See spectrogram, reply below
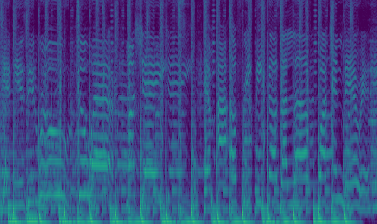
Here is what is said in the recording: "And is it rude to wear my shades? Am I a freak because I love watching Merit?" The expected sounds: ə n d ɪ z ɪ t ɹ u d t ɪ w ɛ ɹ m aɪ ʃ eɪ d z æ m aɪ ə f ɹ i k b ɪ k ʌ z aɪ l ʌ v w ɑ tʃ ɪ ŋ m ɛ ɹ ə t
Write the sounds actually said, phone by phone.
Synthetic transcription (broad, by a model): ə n ɪ z ɪ t ɹ u d t ɪ w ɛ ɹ m aɪ ʃ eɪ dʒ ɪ m aɪ ə f ɹ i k b ɪ k ʌ z aɪ l ʌ v w ɑ tʃ ɪ ŋ m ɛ ɹ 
